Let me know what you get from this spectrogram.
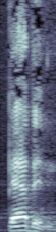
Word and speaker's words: Babin: I hope I'm pronouncing it right. Babin, that's it, B-A-B-I-N.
